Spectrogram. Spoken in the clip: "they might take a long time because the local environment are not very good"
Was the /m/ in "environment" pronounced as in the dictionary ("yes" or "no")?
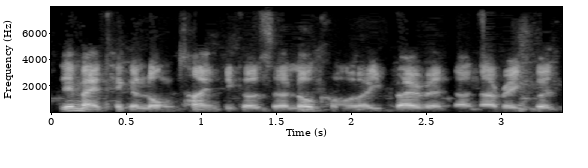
no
